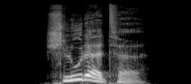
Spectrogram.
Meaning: third-person singular preterite of schludern
- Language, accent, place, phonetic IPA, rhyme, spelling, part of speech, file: German, Germany, Berlin, [ˈʃluːdɐtə], -uːdɐtə, schluderte, verb, De-schluderte.ogg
